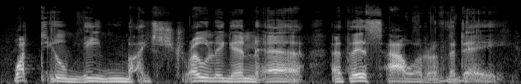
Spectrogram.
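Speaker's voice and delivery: gruff, harsh growl, forced and put on. Narrator voicing a man scolding his late clerk, trying hard to sound harsh. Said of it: "trying hard to use his former harsh voice".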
